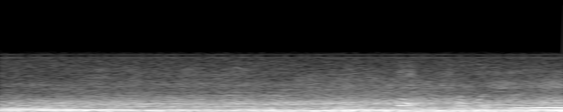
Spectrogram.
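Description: An aircraft engine running steadily, a drone made of several held low tones.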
